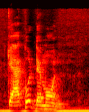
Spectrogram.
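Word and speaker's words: cacodemon: ठीक है, कैकोडीमन या डेमोन जो भी आप बोलते हो, प्रोनाउंसिएशन हमारे लिए इतना मैटर नहीं करता एसएससी वालों के लिए, ठीक है, बट फिर भी पता होना चाहिए। कैकोडीमन बोलते हैं और डेमन भी बोलते हैं।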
